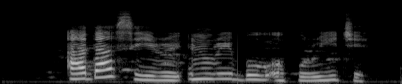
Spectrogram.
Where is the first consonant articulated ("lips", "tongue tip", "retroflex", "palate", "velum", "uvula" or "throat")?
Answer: tongue tip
